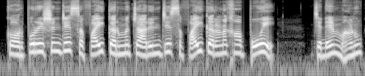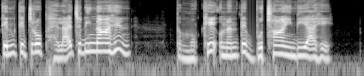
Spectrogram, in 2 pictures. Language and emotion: Sindhi, disgusted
